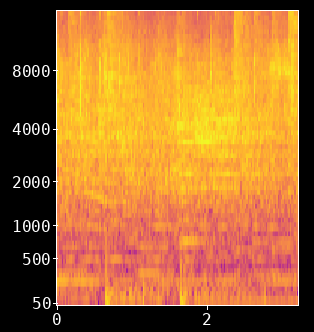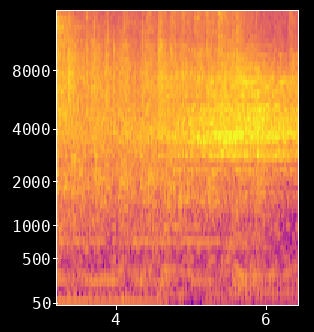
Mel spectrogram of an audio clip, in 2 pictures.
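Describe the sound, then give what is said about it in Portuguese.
An audience applauds the Lord during a night service with a dense, steady crackle of many hands clapping for several seconds, over sustained low keyboard tones, with a few louder thumps near the start and no talking. “Aplauda o Senhor teu Deus nessa noite.”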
